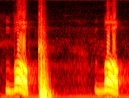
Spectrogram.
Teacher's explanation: Quyển sách có âm K đứng ở cuối câu, chúng ta sẽ chú ý bật hơi nhé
